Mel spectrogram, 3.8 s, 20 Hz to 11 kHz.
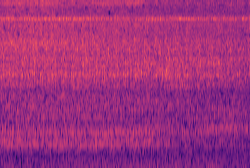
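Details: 2019 Nissan Pathfinder 3.5L V6 idling with code P0101, MAF reading too low at 3.5 g/s, fuel trim adding 30%, brake-clean sprayed around intake; loose, uneven, lumpy idle; rough idle.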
